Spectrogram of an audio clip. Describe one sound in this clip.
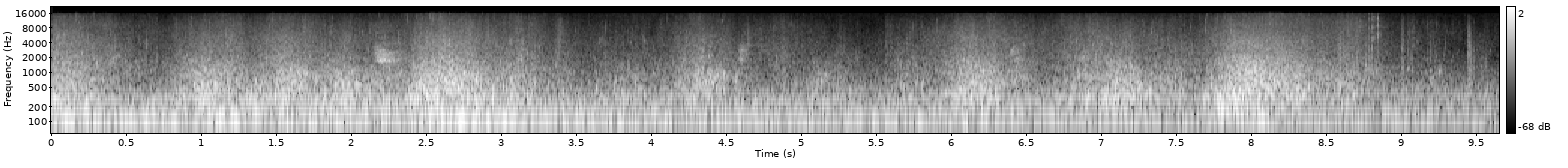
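Water splashes in rhythmic swimming strokes.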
